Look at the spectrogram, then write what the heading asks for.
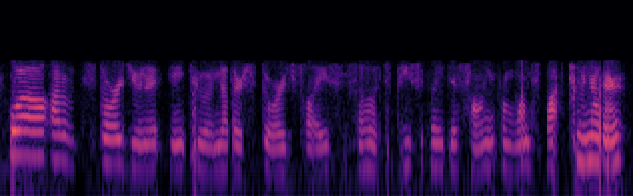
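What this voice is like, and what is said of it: Out of breath. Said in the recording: “I'm a little out of breath ... I'm out of breath because I'm hauling boxes.”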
